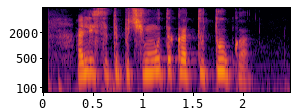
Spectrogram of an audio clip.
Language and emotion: Russian, angry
